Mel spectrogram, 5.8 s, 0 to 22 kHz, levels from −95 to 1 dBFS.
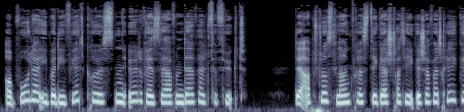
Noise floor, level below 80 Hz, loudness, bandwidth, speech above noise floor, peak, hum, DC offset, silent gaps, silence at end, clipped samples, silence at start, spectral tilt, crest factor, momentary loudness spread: -59 dBFS; -42 dBFS; -18 LUFS; over 20 kHz; 42 dB; -2 dBFS; none; under 0.1%; none; 0 s; under 0.1%; 0.05 s; -4 dB/octave; 16 dB; 6 LU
